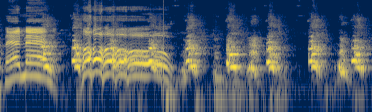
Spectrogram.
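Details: Halloween mask sets off a Great Dane outburst from three male dogs: long, drawn-out howling whines at first, then a run of short, gruff barks in quick pairs.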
